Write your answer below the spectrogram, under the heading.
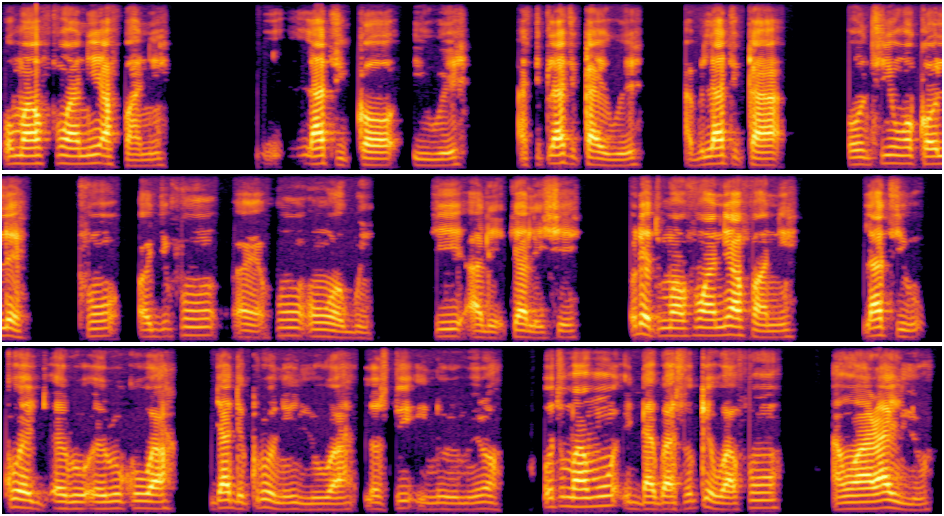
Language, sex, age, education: Yoruba, male, 15-29, tertiary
